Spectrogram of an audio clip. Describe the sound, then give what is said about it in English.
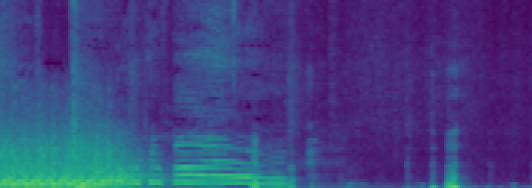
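Gunfire in a film shootout scene: a burst of dense noise gives way to several sharp, scattered shots beside a descending, voice-like tonal cry, ending in fainter cracks. “Neither of Corleone is injured in the attack except for their pride. after all those munitions were expended, no one got injured.”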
